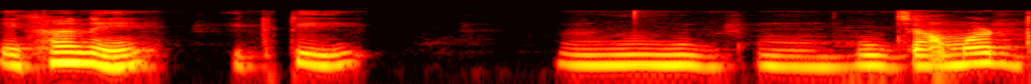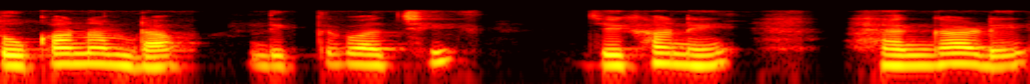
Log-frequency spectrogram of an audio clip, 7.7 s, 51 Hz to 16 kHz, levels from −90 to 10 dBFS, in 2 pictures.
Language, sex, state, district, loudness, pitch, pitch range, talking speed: Bengali, female, West Bengal, Purulia, -20 LUFS, 190 Hz, 180-210 Hz, 85 wpm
